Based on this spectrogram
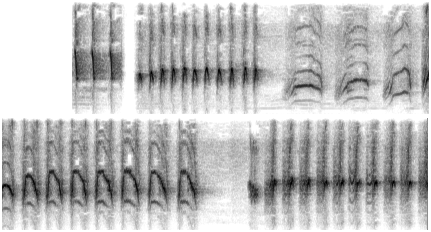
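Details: Harsh training song for home and contest birds: a fast run of sharp ticking notes, a few slurred rising whistles, then a quick series of looping chirps and a steady rapid trill of high notes.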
